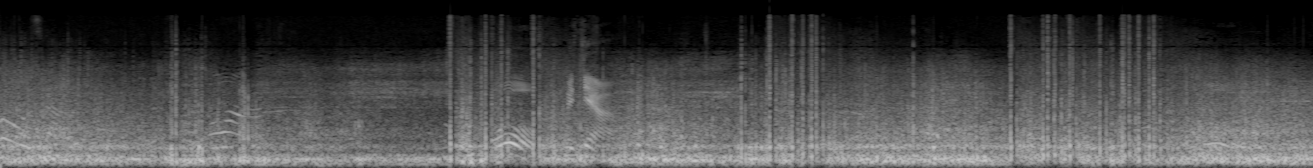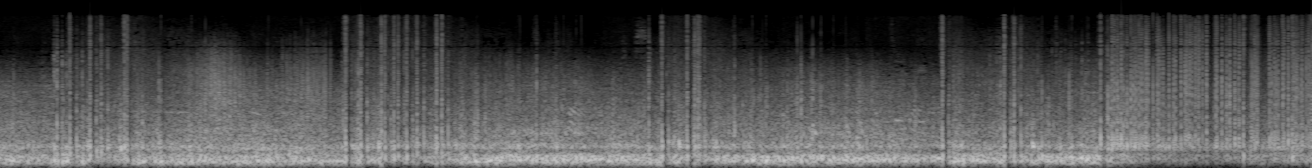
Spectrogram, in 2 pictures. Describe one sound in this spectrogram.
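Fireworks burst and crackle overhead in quick, repeated bangs.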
